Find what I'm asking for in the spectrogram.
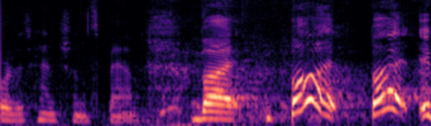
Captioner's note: audience laughs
